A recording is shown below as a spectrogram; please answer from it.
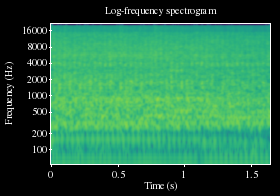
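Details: Peugeot 206 1.4 HDi diesel after tightening exhaust fastening to fix a leak: even, steady clatter at idle with no puffing or ticking from an exhaust leak; sounds sealed; normal idle.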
